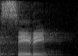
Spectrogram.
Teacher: Le T, il devient presque un D, ce qui donne l'impression d'entendre CD, city.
